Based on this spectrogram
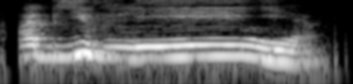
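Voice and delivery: Объявление drawn out, stress on ле; slow stress demo. Shown as a demonstration. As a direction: stretch Объявление and lean on ле. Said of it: "penekanannya pada huruf y ini". (Объявление pelan, tekanan pada ле)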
